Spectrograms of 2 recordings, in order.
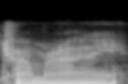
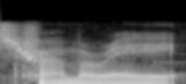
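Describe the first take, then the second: First: The name ends with an 'eye' sound. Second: The name ends with a 'ray' sound. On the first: The speaker calls it right. "when it should be Trauma Eye" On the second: The speaker calls it wrong. "I always pronounce it as Trauma Ray"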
